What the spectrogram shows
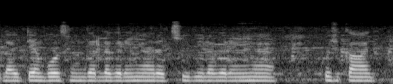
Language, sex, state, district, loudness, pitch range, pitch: Hindi, male, Punjab, Fazilka, -16 LUFS, 175-180 Hz, 175 Hz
